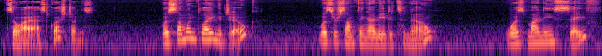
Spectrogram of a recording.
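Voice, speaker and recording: A woman narrates a personal essay with deliberate, measured phrasing. Her voice sits a little low and carries a noticeable fry, while her pitch moves expressively through the reflective lines. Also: sing-song, a little mellow. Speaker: essayist reading own work.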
